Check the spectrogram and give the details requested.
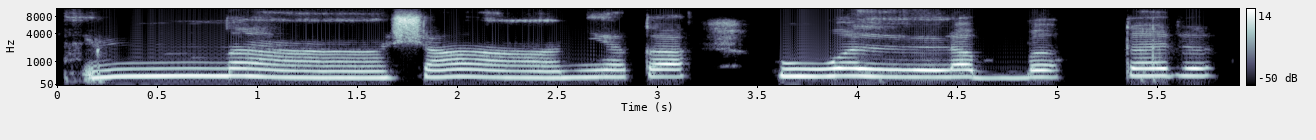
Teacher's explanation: you nicely elongated the sha as well because there was an alif mad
